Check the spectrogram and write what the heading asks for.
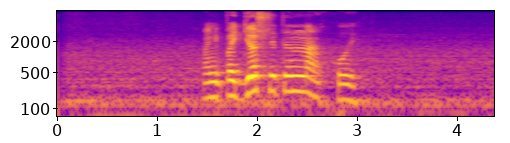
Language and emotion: Russian, angry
